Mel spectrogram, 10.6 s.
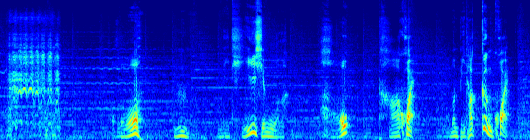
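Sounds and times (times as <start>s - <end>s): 
horse neighing: 0.0s - 1.3s
speech: 2.4s - 7.1s, 7.8s - 8.4s, 9.0s - 10.3s.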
